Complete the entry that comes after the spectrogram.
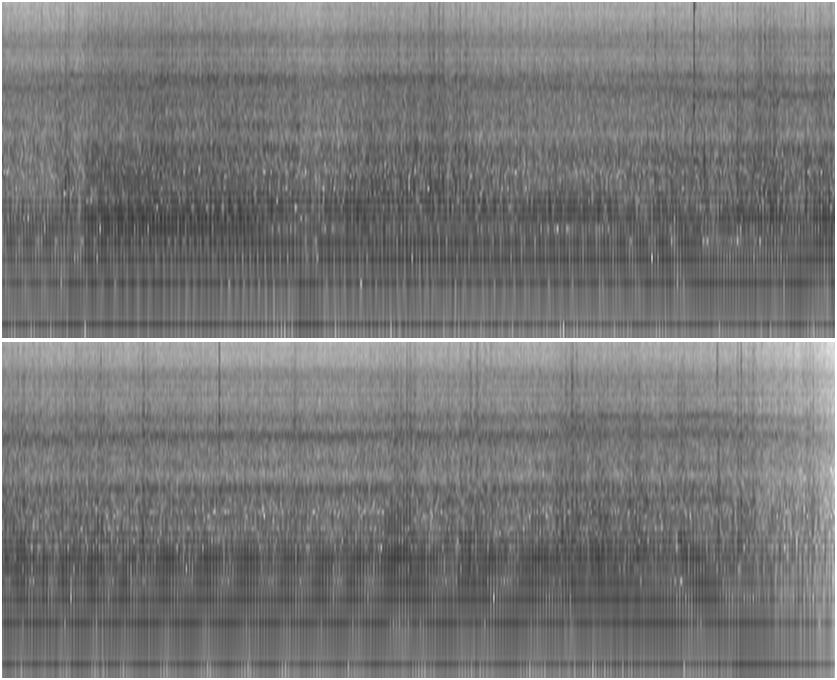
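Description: Honda Africa Twin motorcycle's parallel-twin engine running at a steady, even pace while riding, with a couple of brief changes in pitch in the first few seconds. The sound fades out near the end.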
